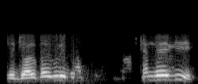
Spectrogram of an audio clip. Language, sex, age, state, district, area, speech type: Bengali, male, 18-30, West Bengal, Jalpaiguri, rural, conversation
